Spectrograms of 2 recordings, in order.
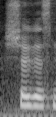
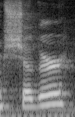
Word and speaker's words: Suga: And one guy was trying to, like, remember Suga's name and called him Sugar instead. He said it correctly the first time, and then the next two times he said Sugar.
